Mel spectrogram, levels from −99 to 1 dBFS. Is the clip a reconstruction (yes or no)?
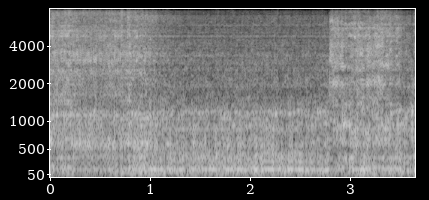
yes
